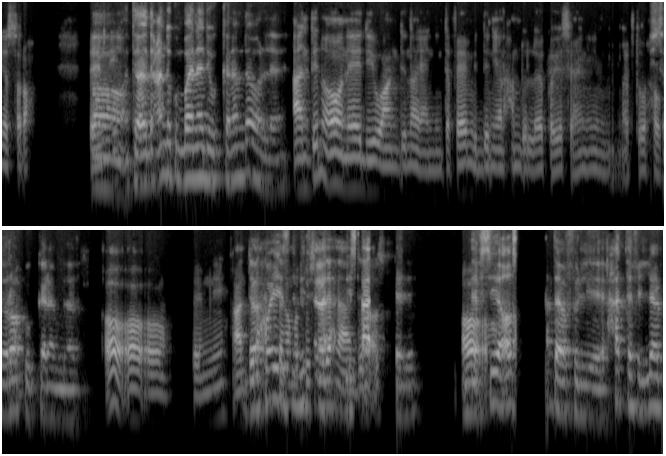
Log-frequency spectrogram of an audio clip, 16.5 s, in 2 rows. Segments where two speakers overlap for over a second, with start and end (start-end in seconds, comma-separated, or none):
11.3-12.9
